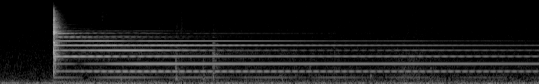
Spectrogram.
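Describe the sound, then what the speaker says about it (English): A single bell is struck once, ringing out clearly and sustaining with a long, slowly fading shimmer in an otherwise quiet space. "I'm going to ring the bell. I'm going to ask you to listen carefully."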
